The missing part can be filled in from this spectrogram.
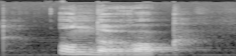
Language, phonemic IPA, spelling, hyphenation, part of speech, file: Dutch, /ˈɔn.dəˌrɔk/, onderrok, on‧der‧rok, noun, Nl-onderrok.ogg
- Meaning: a women's undergarment worn under a skirt; a slip, a petticoat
